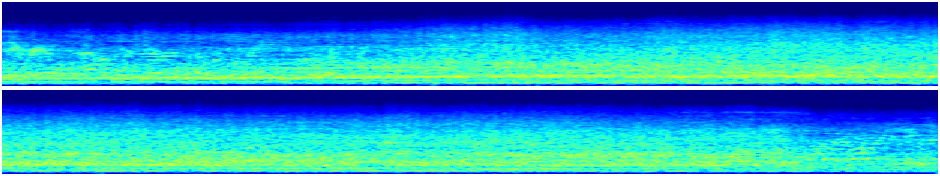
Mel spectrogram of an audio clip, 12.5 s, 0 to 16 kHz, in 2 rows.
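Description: A pack of dirt modified race cars' V8 engines running at racing speed: a loud, steady drone from the field on the track.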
